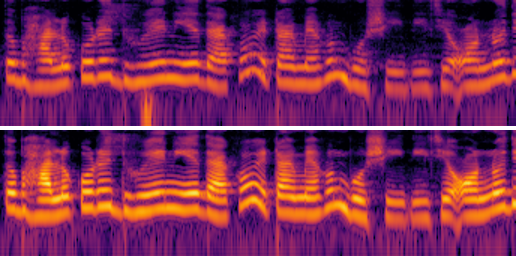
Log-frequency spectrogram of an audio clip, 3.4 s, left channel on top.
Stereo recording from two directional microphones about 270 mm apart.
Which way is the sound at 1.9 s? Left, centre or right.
Centre.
